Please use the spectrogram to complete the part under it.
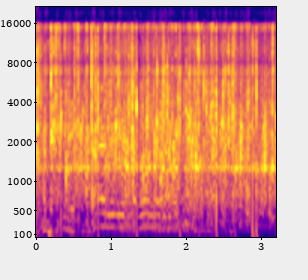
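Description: A crowd applauds in honour of a martyr at a patriotic gathering, with continuous clapping under a voice speaking over it.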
